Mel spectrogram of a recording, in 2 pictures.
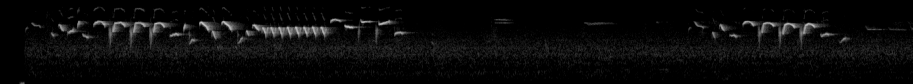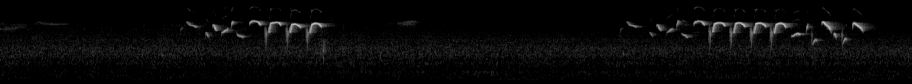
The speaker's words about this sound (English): It has an enormous voice for its size, 10 times louder weight for weight than a cockerel, and it has been suggested that if the wren was the size of an ostrich and its song was equally magnified, it would shatter our eardrums.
